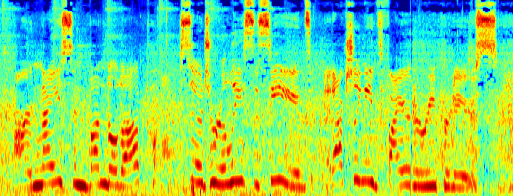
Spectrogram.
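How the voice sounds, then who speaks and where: Over music in the background, a woman speaks at a moderate pace in a dry recording with no echo. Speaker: park ranger guide. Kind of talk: educational nature explainer. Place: waterside. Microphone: phone near.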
